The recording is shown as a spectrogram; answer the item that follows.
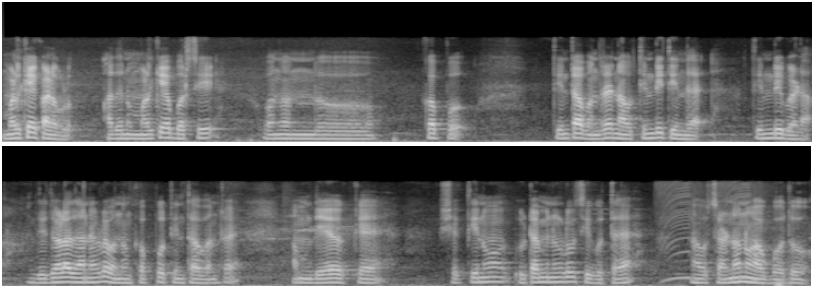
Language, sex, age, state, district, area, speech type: Kannada, male, 45-60, Karnataka, Bangalore Urban, rural, spontaneous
